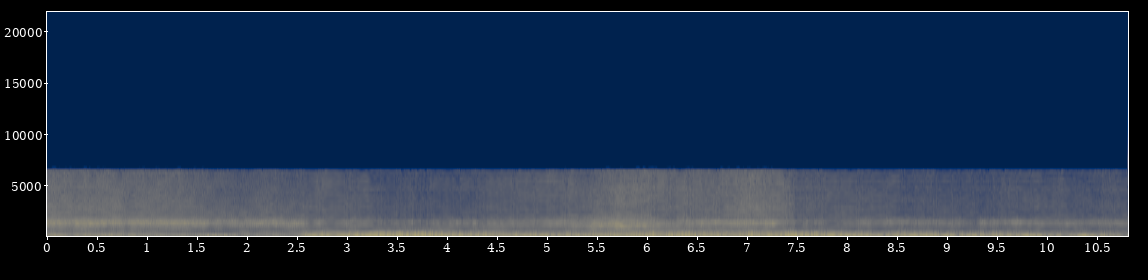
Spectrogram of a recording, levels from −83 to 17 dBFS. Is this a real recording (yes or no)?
no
